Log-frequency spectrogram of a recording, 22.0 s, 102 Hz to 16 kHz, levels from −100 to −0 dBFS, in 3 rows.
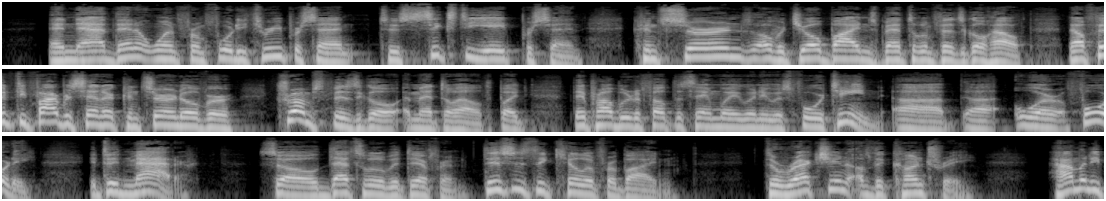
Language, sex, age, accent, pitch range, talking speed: English, male, 40-59, American, 140-185 Hz, 175 wpm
